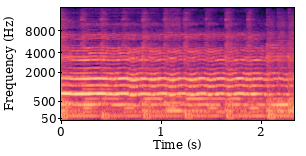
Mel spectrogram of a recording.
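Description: A singer holding one long note with a gentle vibrato over instrumental backing, the end of a sung line in a Korean song's guide vocal.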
